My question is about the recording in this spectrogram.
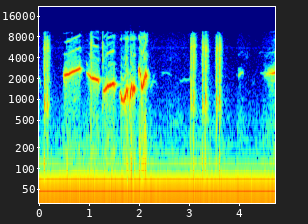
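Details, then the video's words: White-rumped shama, a kept songbird, delivering clear slurred whistles that dip and rise, wavy warbled notes, then short harsh rasping bursts separated by pauses. "Murai ngeplong dan ngeroll super rapet"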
